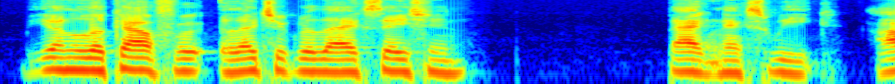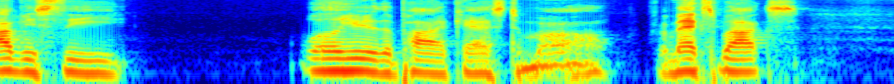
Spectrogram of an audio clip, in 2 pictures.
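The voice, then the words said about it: Strained, hoarse voice. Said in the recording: “Losing my voice.”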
